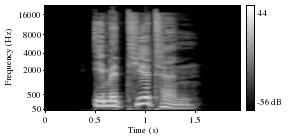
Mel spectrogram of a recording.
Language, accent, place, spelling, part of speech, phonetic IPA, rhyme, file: German, Germany, Berlin, emittierten, adjective / verb, [emɪˈtiːɐ̯tn̩], -iːɐ̯tn̩, De-emittierten.ogg
- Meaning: inflection of emittieren: 1. first/third-person plural preterite 2. first/third-person plural subjunctive II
